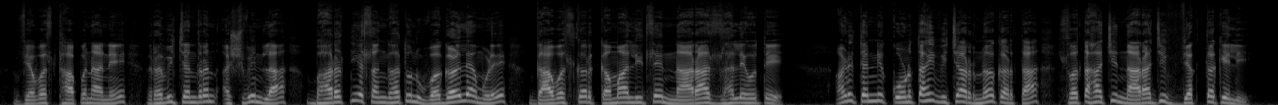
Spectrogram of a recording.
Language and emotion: Marathi, angry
